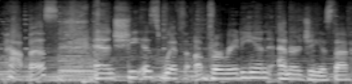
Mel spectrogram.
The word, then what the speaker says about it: Viridian: I'm your host, Nicole Perry, and my guest is Roxanne Pappas, and she is with Viridian Energy.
